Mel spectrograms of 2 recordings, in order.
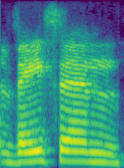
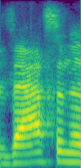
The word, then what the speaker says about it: Vaesen: And so uh, you heard you had people saying that Vason, Vason, you know, um, mm. all sorts of stuff. But Vaesen is the correct pronunciation, and that is how mm.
